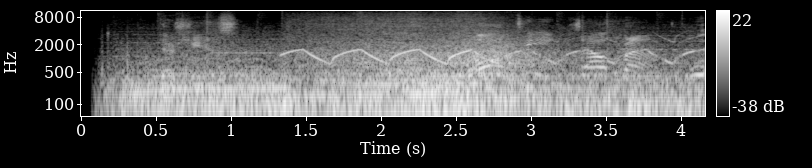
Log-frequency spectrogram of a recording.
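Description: Emergency vehicle sirens rising and falling about twice a second over the low rumble of car engines; the siren starts about a second in, and a second siren at a different pitch joins near the end.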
